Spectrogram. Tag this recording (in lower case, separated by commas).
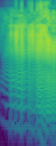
fart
